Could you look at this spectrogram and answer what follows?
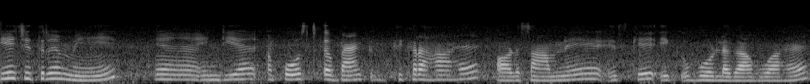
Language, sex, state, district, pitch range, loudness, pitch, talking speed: Hindi, female, Bihar, Darbhanga, 195-240 Hz, -24 LUFS, 225 Hz, 135 wpm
